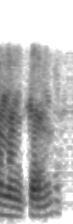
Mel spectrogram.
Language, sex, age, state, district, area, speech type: Tamil, male, 18-30, Tamil Nadu, Nilgiris, rural, conversation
